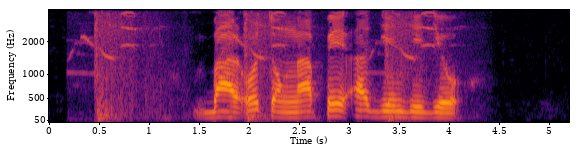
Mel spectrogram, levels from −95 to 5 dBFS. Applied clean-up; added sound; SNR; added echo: none; Bird + Explosion; 15 dB; none.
